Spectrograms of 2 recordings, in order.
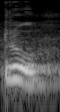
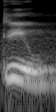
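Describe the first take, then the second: First: The vowel is said with a plain 'oo' sound. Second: The vowel is said with a 'yoo' sound. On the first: The speaker calls it right. "फिर आपने ऊ रखा" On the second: The speaker calls it wrong. "पहले आपको यू रख के pronounce करना है"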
